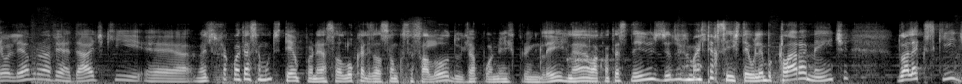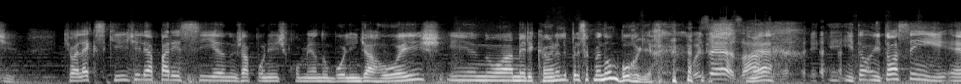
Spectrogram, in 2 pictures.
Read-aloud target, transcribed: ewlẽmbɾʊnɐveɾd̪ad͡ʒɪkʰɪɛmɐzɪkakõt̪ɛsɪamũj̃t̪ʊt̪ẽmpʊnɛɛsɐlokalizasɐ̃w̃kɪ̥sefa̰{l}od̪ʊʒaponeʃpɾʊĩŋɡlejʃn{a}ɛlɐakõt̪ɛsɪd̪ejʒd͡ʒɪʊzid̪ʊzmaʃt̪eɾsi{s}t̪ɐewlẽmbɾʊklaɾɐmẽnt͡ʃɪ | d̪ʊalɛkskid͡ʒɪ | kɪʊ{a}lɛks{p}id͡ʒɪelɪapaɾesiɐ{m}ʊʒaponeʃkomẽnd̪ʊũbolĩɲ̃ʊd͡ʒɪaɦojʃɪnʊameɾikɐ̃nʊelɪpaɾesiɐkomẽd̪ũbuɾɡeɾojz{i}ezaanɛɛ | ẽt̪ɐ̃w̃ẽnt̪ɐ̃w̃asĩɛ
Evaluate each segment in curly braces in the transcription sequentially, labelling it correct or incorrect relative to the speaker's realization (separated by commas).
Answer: correct, incorrect, incorrect, correct, incorrect, incorrect, incorrect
